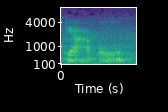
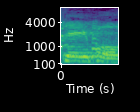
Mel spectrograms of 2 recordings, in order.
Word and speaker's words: Gable: Beautiful People by Michelle gabble gabble is that how you say it Gable I'm sure Gable I said it wrong to I guess look that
